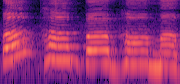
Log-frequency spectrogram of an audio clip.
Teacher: तो जब हम प, फ, ब, भ, म बोलते हैं तो इसके उच्चारण के समय हमारे जो दोनों होठ है वो आपस में मिलते हैं, टकराते हैं और मुख की वायु बाहर निकलती है,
